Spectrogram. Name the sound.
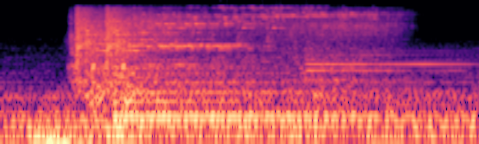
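chains shattering, video game effect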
